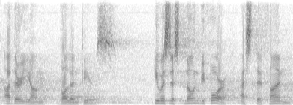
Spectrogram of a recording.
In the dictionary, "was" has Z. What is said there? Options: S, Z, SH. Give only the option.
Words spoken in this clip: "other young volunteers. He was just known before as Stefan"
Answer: S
